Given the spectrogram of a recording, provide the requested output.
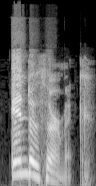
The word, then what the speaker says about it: endothermic: Endothermic, hopefully something you already know. Endo, I know it's spelled E-N, but it sounds like the word you are very familiar with, in, like endothermic, means it takes energy into the system.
